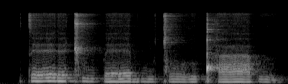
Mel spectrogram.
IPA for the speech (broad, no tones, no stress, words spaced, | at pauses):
tɛː ɾɛ ǁuːpɛːbuː ǀoːðuǃʰaː pɯ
